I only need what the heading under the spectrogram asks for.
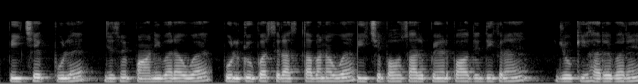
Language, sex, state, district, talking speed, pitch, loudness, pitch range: Hindi, male, Maharashtra, Dhule, 280 wpm, 145 Hz, -18 LUFS, 145-150 Hz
